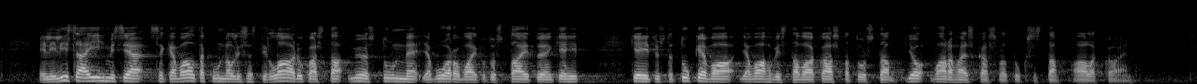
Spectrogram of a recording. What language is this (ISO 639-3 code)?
fin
